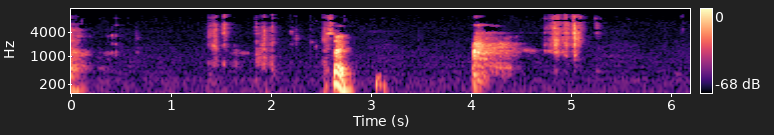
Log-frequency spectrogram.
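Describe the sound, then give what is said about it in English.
Someone eats crunchy rice cakes: several sharp, crackly crunches come in irregular bursts with quieter chewing between them, and a voice briefly says a single word. “rice cakes, very healthy. Well, I am still trying to lose a bit of weight, so hence why I'm eating the pretend pizza, not a real one.”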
